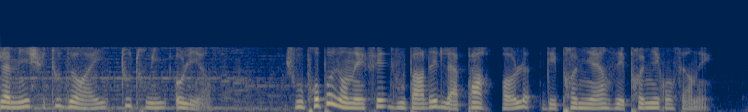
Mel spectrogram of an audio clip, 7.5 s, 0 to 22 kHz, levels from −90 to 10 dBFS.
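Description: From 3.5 to 5.04 s there's a run of repeated stalls (stutter): the jitter buffer kept running dry, so the receiver stretched the last sound through 16 short gaps, the longest 156 ms. Nothing's lost, but about a quarter of that stretch is filled-in sound, so it drags and stammers. All of this sits on a G.711 call path, which is why nothing gets through above 4 kHz.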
